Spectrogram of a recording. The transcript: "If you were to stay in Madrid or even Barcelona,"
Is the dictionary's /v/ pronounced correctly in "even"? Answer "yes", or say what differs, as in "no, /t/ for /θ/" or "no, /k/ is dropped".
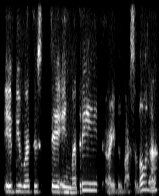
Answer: no, /b/ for /v/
